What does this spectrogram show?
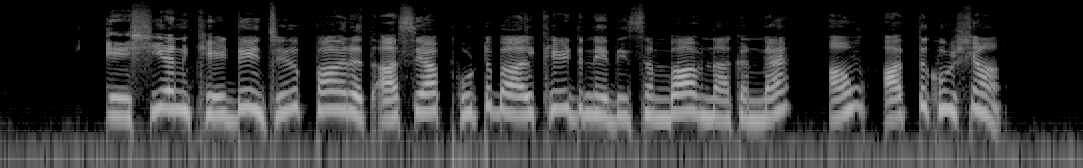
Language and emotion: Dogri, happy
